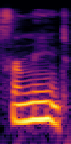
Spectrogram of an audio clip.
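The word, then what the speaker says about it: Furmint: dry for me too it's pronounced for meat but it's actually spelled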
